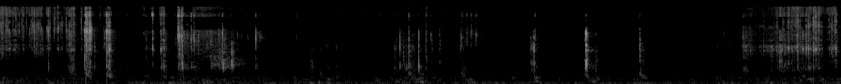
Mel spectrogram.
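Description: A metal utility blade crosshatch-scores and scrapes a solid, rectangular black soap bar held in the hand. Bright, dry scratching strokes come in uneven bursts with a few crisp ticks and short quiet gaps between them. The clip ends on a longer rasping scrape.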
